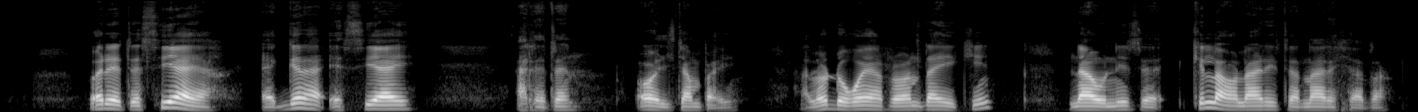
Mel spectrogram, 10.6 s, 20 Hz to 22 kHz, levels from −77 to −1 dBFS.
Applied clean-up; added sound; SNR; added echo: neural mask model Resemble Enhance denoiser.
